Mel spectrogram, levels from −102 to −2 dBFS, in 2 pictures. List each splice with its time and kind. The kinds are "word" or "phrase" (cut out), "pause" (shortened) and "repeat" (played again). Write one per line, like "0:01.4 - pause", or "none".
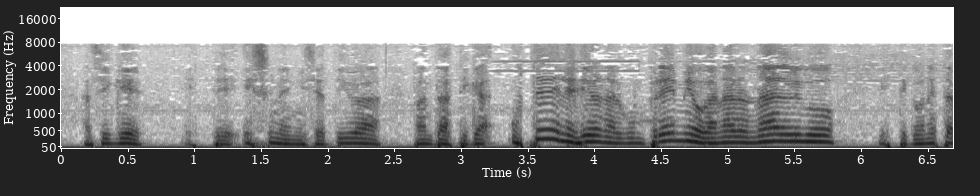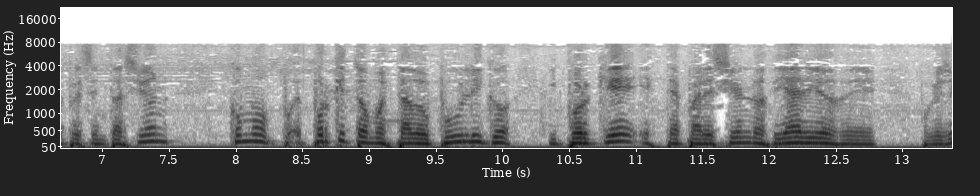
none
